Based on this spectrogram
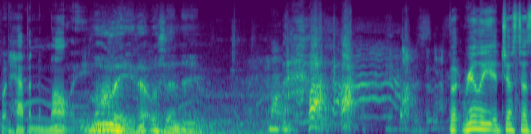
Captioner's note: laughing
